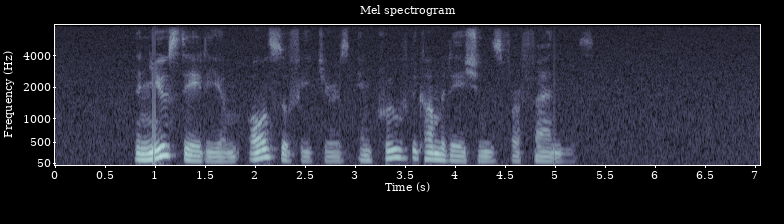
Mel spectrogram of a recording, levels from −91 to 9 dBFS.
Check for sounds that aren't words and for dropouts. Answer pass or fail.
pass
